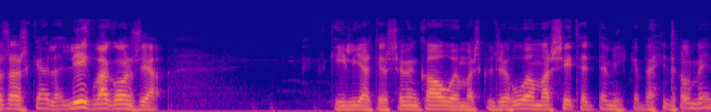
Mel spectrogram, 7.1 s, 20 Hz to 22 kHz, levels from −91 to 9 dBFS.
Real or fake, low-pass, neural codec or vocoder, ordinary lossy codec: real; 10.8 kHz; none; none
